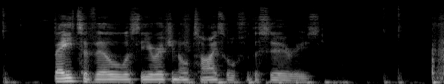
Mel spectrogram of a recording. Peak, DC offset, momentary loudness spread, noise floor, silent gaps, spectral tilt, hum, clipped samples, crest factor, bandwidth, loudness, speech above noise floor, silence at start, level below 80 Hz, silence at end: -6 dBFS; under 0.1%; 18 LU; -54 dBFS; none; -5.5 dB/octave; none; under 0.1%; 22 dB; 16 kHz; -27 LUFS; 28 dB; 0 s; -54 dBFS; 0 s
